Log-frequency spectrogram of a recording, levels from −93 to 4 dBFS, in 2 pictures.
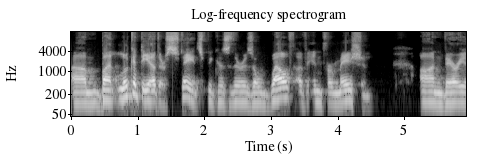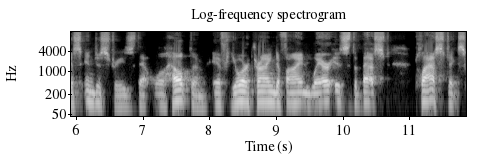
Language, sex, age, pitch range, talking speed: English, male, 50-69, 115-145 Hz, 155 wpm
